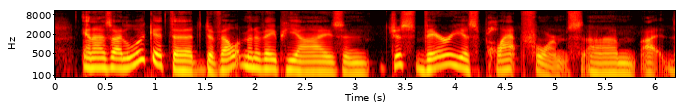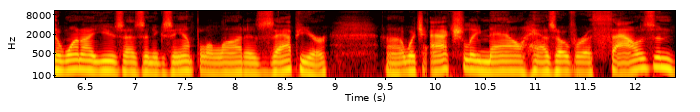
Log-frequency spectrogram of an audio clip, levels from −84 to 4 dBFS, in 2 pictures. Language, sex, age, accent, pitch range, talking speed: English, male, 50-69, American, 130-165 Hz, 160 wpm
